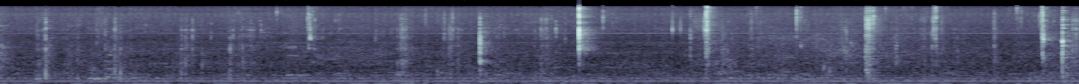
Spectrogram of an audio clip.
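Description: Close-miked eating sounds: chewing with wet mouth clicks and lip smacks, and fingers being sucked and licked clean.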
